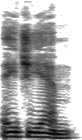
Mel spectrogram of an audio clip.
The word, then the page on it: agm: British English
